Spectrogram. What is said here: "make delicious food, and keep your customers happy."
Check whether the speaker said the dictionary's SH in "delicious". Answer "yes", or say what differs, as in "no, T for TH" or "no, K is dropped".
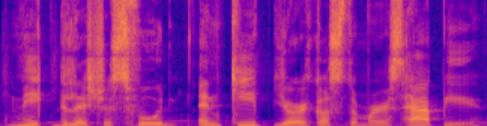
yes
